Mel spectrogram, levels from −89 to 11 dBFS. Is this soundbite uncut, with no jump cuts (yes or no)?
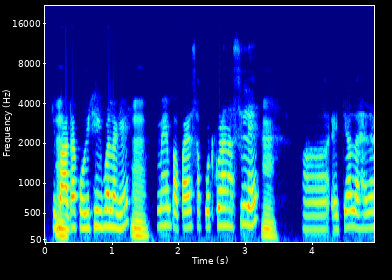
no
